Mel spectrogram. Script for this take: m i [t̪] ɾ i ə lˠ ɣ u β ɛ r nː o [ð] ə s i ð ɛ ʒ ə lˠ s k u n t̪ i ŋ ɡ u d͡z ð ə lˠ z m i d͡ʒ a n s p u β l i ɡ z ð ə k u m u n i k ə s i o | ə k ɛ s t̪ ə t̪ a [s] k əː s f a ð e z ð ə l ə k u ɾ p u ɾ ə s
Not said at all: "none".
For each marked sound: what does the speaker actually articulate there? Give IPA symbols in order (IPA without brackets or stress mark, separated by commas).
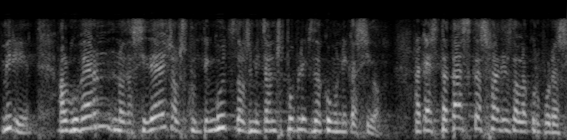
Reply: none, ð, s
